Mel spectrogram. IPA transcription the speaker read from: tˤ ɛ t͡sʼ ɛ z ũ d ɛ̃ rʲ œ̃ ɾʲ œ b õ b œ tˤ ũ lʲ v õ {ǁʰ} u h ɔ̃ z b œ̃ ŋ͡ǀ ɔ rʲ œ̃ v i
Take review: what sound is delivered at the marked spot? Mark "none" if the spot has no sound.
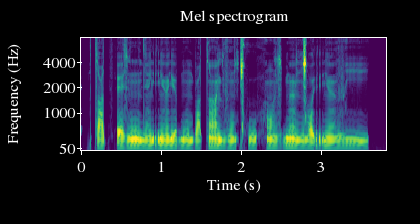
ǀʰ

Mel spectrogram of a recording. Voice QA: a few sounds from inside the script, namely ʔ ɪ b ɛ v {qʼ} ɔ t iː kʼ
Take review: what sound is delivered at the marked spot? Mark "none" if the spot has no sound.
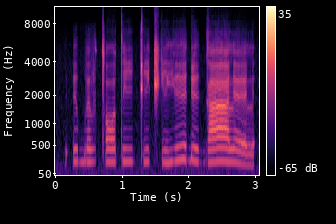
tʼ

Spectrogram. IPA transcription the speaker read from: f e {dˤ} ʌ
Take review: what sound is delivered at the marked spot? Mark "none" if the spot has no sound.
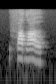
dˤ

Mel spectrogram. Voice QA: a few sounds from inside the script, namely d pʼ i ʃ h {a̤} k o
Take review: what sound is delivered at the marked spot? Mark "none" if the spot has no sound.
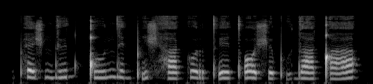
a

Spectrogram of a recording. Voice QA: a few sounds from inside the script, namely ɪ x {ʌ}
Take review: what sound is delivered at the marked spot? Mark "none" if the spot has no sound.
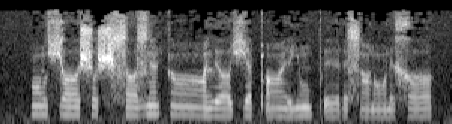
ʌ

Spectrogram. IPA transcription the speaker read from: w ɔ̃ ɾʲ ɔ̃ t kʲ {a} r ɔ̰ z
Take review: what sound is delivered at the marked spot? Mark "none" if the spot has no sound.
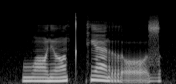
ã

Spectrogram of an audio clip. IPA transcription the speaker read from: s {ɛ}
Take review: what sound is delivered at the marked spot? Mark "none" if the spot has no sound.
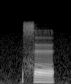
ɛ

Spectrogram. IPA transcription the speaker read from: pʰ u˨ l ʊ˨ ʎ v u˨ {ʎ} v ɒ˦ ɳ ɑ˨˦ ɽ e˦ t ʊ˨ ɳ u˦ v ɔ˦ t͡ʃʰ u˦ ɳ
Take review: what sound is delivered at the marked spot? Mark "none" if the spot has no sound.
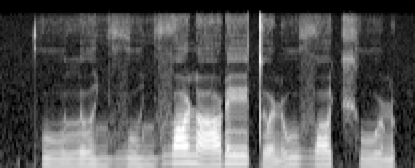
ʎ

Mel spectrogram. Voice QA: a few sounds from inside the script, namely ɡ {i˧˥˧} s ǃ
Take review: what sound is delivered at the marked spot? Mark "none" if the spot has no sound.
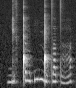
i˩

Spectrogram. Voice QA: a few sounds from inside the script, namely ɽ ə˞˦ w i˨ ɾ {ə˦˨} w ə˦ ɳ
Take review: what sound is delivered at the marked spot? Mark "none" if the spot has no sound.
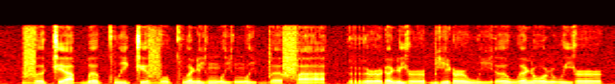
ə˦˨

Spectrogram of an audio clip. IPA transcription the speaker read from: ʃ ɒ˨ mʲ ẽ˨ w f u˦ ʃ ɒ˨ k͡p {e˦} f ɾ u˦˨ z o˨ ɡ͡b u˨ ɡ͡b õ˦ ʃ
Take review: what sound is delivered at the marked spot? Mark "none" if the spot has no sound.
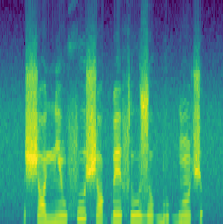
e˦˨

